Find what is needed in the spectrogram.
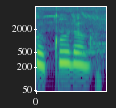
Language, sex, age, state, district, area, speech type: Odia, female, 45-60, Odisha, Puri, urban, read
